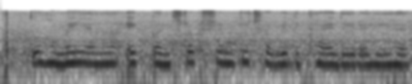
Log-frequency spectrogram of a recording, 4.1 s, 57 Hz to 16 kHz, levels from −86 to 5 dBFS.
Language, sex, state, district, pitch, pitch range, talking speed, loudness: Hindi, female, Gujarat, Gandhinagar, 225 Hz, 215-240 Hz, 160 wpm, -17 LUFS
